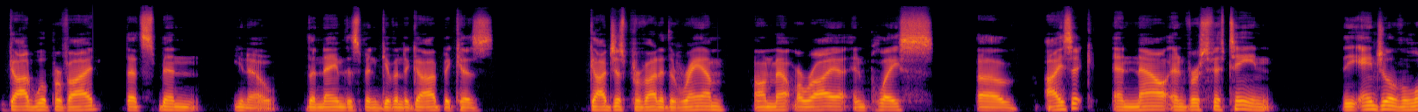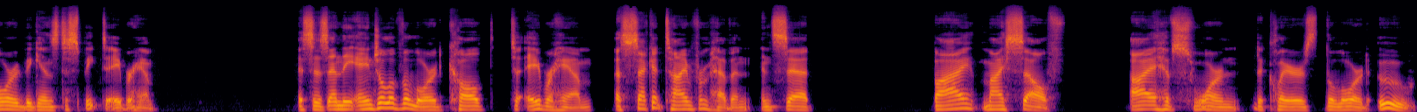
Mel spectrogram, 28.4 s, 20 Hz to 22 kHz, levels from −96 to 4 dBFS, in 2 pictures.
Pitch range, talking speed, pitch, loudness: 105-120 Hz, 145 wpm, 110 Hz, -21 LUFS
